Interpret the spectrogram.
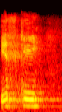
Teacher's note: of course the Creek R is a sh sound. She. Lateral fricative is what the linguists call it.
